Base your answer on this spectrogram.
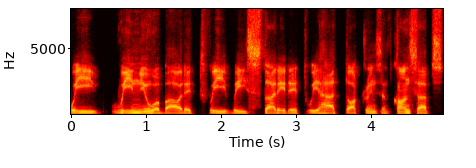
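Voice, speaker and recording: A man with a very deep, low voice talks at a fairly slow pace with ordinary pitch variation, the sound dry and close with no echo and the background quiet. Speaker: military officer and security expert. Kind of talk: conference talk. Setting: video call to a seminar audience.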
